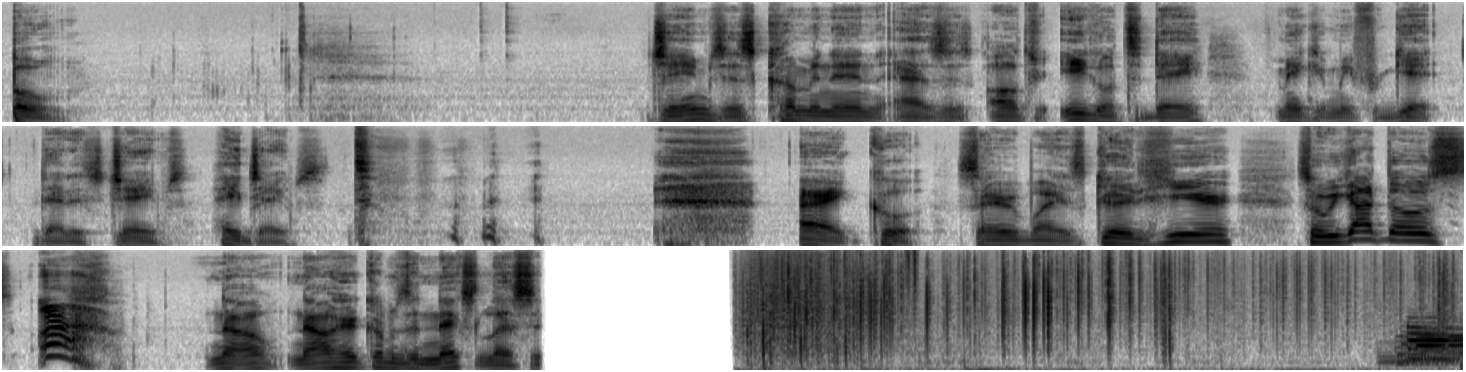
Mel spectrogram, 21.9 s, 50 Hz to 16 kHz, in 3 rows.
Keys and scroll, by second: 17.2 super+z.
